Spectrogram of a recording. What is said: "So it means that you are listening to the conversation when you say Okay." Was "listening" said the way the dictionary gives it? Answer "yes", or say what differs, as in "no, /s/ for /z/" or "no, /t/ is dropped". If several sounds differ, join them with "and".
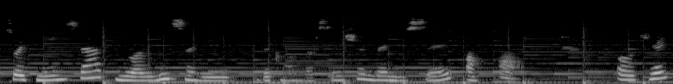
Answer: no, /n/ is dropped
